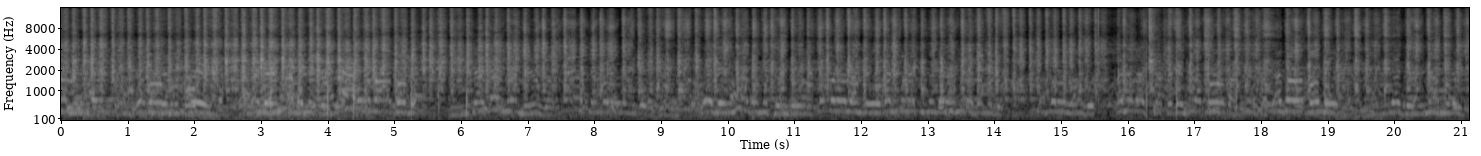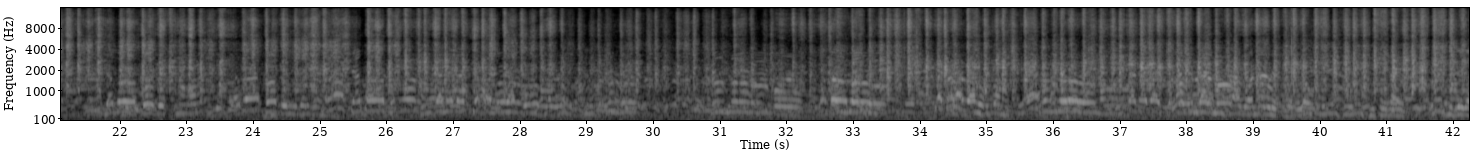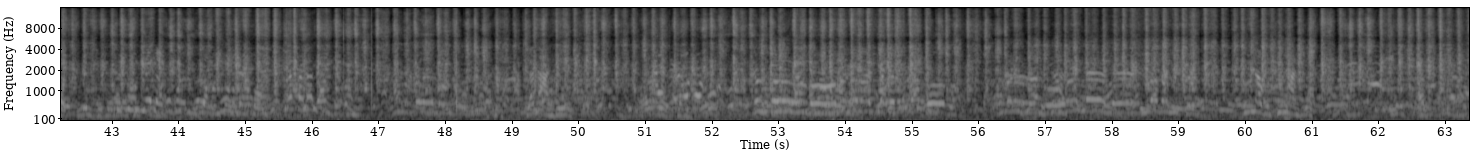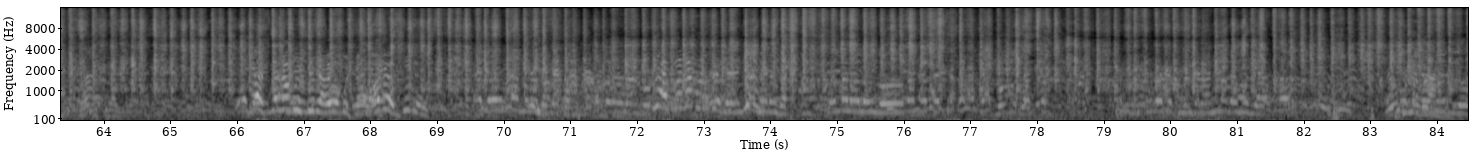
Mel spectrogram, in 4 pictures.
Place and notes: also Muka-Moonga is a regular at the pitch... you'll hear the sounds of the rattles from afar... when i pass she engages me in a dance... to the amusement of all around...
(muka-moonga is well known in the community, i enjoyed her dropping in at a number of our live broadcasts at Zongwe FM studio; she holds a lot of knowledge about Tonga culture, about the uses of local plants etc.)
Southern Province, Zambia, July 2018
